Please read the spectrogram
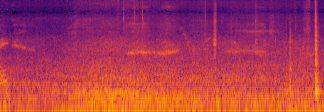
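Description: Wind rumbling on a phone microphone, with a few light handling clicks.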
